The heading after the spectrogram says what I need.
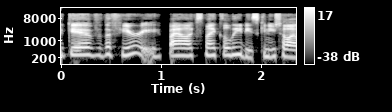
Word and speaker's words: Michaelides: How many pinkies up would you give The Fury by Alex Michaelides?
